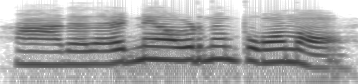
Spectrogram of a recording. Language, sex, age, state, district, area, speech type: Malayalam, female, 60+, Kerala, Kozhikode, urban, spontaneous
